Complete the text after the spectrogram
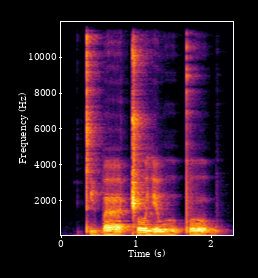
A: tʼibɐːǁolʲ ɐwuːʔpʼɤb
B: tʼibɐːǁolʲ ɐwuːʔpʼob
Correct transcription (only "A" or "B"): B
